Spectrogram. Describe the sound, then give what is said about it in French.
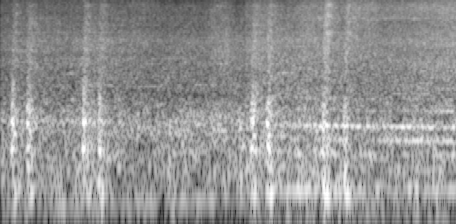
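The Trans-Europe Express passes through Bondy on the rail line, a steady heavy rumble punctuated by several rhythmic clickety-clack beats of wheels over the rails, with no voices. “Le Trans-Europe Express ne s'arrête pas à Bondy, mais il y passe.”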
